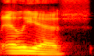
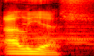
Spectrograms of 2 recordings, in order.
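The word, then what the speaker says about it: Allyash: It's not Elies. If we got the actual pronunciation, Mora on the first one, it's alesh. Let's see where is it. It's pronounced A L L Y A S H.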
